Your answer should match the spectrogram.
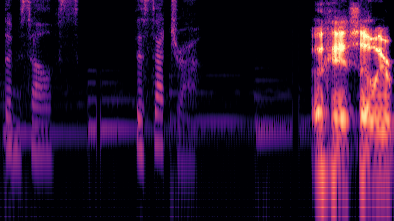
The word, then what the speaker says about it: Cetra: They called themselves the Cetra. Okay, so we were pronouncing it right the entire time.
